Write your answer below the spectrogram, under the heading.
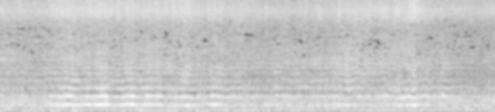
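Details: Bees from a strong August colony buzzing over comb with honey, bee bread and brood; a clear droning hum with tonal bands, swelling as individual bees fly close, in pulses of about three per second.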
